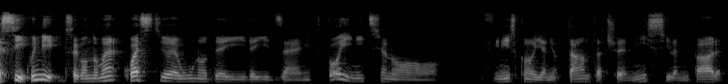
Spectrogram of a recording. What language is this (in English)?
Italian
